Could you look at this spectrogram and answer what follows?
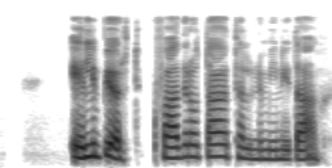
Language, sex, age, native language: Icelandic, female, 30-39, Icelandic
